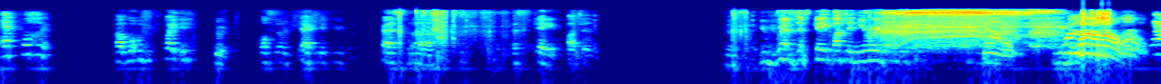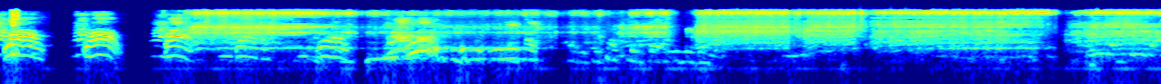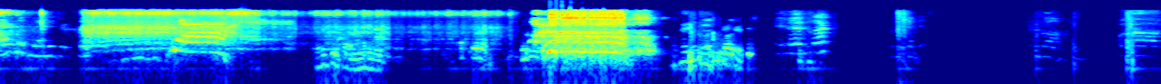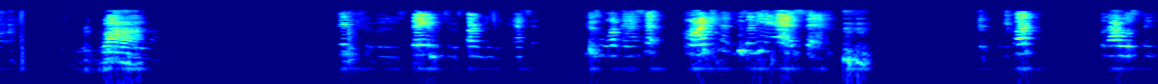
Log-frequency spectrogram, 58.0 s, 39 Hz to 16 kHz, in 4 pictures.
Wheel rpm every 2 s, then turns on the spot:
0, 0, 0, 0, 0, 60, 70, 0, 40, 70, 60, 50, 50, 60, 50, 50, 60, 50, 0, 0, 0, 0, 0, 0, 0, 0, 0, 0, 0.
none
